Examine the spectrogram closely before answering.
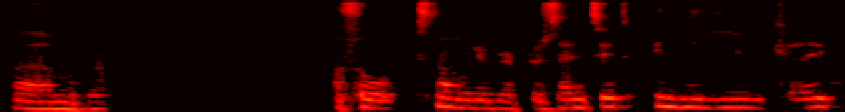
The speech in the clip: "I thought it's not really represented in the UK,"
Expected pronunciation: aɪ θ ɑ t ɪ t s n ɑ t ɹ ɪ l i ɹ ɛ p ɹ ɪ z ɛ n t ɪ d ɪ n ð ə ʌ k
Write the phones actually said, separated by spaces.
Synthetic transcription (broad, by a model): aɪ θ ɑ t ɪ t s n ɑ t ɹ ɪ l i ɹ ɛ p ɹ ɪ z ɛ n t ɪ d ɪ n ð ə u k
